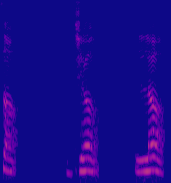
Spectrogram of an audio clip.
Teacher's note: व्स जो कि दांतों की जड़ों से बोला जाता है। जब इनको बोलते हैं इनका उच्चारण करते हैं तो यह हमारे दांतों की जड़ों से निकलती है।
